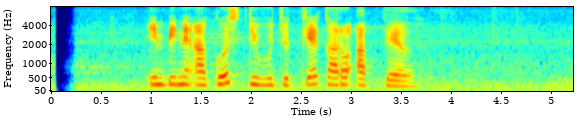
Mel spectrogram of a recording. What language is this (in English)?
Javanese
